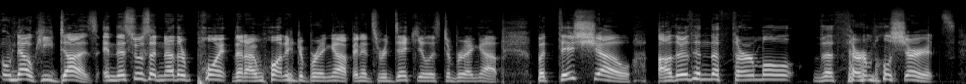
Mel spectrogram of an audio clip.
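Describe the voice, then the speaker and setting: Man, higher voice, very bright tone, casual sweary podcast chat, animated. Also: normal speed, hardly any pauses, no room sound, clean studio sound. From United States. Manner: animated, profane, slangy. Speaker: podcast co-host. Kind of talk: casual pop-culture chat.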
